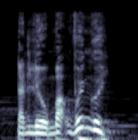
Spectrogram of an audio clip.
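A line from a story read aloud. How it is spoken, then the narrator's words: Group wailing. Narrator (Vietnamese): Những người trẻ tuổi bên dưới đồng loạt gào khóc như chết cha chết mẹ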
